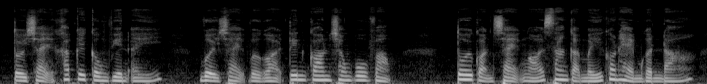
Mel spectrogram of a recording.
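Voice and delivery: usual speaking voice

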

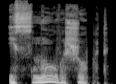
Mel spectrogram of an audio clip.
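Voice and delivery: plain reading voice

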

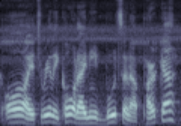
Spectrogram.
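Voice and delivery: exaggerated Midwestern accent demo. Shown as a demonstration. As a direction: do a quirky, almost-Canadian Midwestern voice. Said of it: "then the Midwestern thing".

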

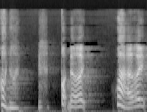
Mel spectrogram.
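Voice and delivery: high, anguished calling out; desperate calling. Acted. Mother searching the pond, desperate calling. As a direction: call into the dark for the child. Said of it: "âm thanh kêu gọi thảm thiết của bà".

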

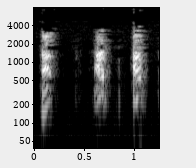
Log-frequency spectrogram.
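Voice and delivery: high barked wake-up call; shouted wake-up. Acted. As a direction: rouse the sleeping recruits. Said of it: "He slammed the door behind him and shouted".

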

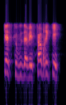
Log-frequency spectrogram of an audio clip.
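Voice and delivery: high, very loud accusation; furious shout. A narrator's reading. Rogue demanding what Potter has done, shouting. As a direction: yell the question in rage. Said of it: "cria-t-il".

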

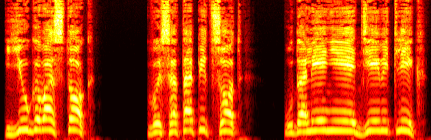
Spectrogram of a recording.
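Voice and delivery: high, loud lookout report; shouting. Acted. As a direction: call the numbers out loud. Lookout calling out sightings.

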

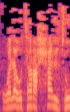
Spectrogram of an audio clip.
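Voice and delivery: ترحلت said slowly as tarahhaltu, ending in u; slow dictation of ترحلت with a clear u ending; damma on ترحلت. Shown as a demonstration. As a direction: correct the reader, drawing out the final -tu of ترحلت. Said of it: "ضع على التضمه".

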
